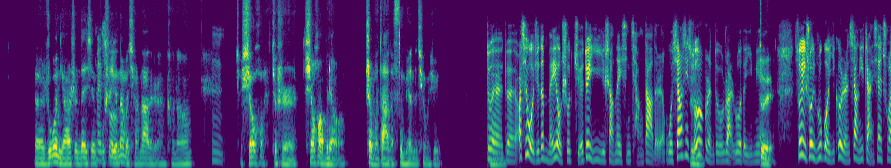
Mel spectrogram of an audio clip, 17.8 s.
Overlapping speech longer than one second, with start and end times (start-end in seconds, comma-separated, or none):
none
